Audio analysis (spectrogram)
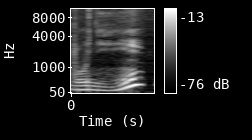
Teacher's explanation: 일단은 저기 자음이 앞에 오면 뭘로만 소리 난다? 이로만 소리 난다.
